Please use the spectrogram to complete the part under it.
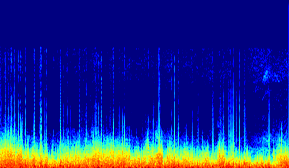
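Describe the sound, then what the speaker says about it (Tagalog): Strong wind buffets the microphone in a loud, continuous low roar with gusty fluctuations, at a fishing outing in Japan. "Lakas ang hangin."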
